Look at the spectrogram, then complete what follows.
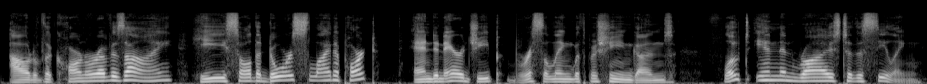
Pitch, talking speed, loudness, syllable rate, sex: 140 Hz, 175 wpm, -18 LUFS, 4.2 syllables/s, male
